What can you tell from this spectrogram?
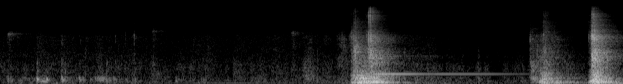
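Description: Double closet doors being pulled open: a loud thunk about halfway through, with a faint ringing tone trailing after it, then two more knocks close together near the end.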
